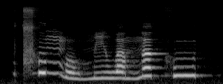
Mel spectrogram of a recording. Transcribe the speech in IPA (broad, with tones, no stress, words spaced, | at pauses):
t͡sʰʊ˥ŋmo˨˩w miː˨wɐ˨mn̪ɐ˥k̚huː˥t̚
